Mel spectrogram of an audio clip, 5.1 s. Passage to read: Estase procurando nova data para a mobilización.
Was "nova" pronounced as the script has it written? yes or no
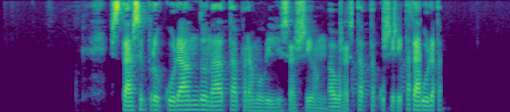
no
